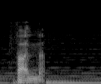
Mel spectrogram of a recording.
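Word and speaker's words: فإن: Le premier mot rouge se prononce fan.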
